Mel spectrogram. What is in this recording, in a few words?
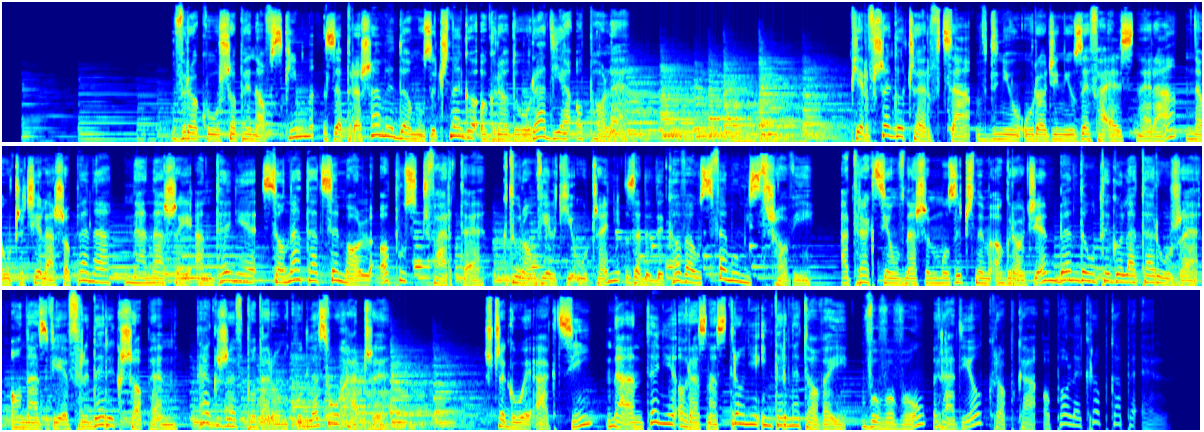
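Polish, female, narration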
